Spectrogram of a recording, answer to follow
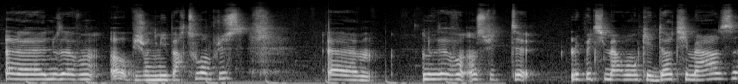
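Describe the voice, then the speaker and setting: A young woman from France, a beauty vlogger, walks viewers through a makeup tutorial in a casual, rambling way packed with fillers. Her cold leaves her nose blocked and her voice nasal. The voice is on the high side and steady in tone, delivered a little slowly.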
